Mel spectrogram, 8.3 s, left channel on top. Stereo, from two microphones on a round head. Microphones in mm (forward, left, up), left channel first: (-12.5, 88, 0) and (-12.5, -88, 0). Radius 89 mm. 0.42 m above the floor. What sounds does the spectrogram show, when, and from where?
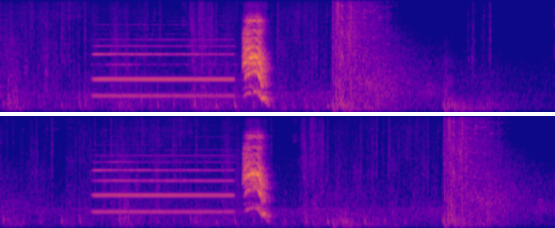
1.4 s a flute: 5° right (ahead or behind), 0.7 m
3.6 s a shout: 20° left (ahead or behind), 0.9 m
